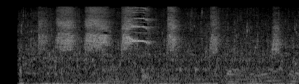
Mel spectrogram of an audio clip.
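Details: Grey-cheeked bulbul (cucak jenggot) heard in a masteran training recording: loud harsh chattering bursts, about three in quick succession, then softer scattered notes, with running water in the background.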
